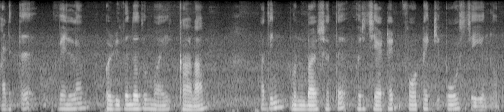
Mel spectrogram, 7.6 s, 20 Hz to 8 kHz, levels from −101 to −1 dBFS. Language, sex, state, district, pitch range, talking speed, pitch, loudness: Malayalam, male, Kerala, Kollam, 110-120 Hz, 95 wpm, 115 Hz, -22 LUFS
